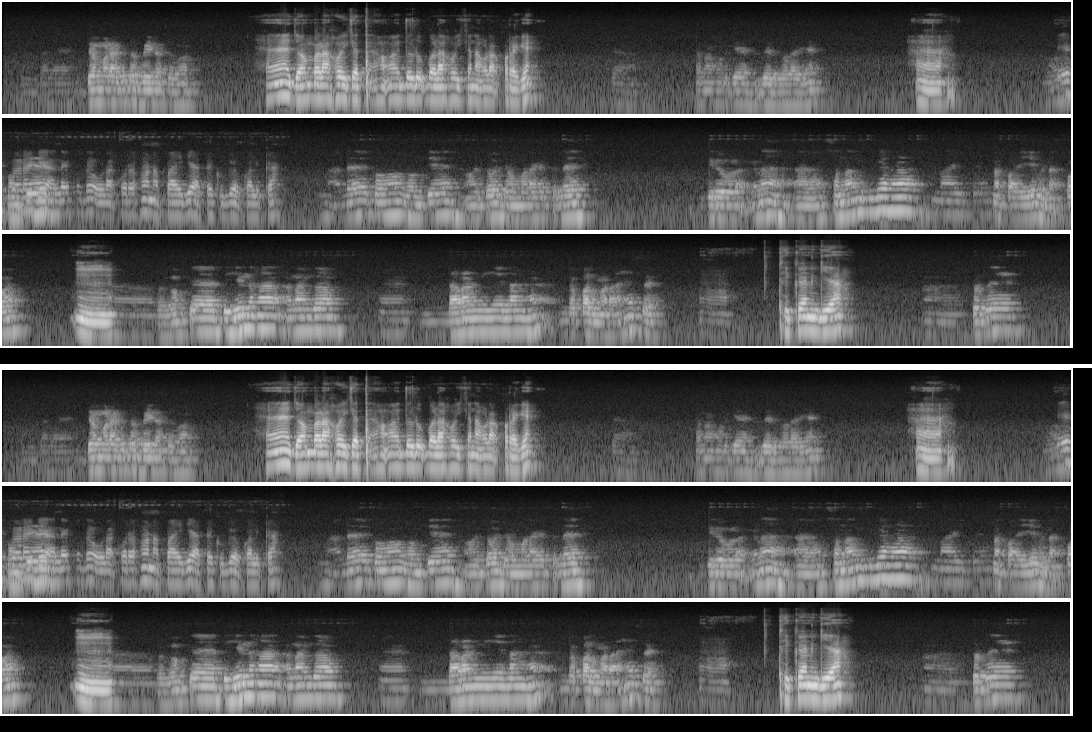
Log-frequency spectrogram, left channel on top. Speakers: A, on the left (about 30°); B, on the right (about 60°).
A: ᱛᱟᱦᱚᱞᱮ ᱡᱚᱢ ᱵᱟᱲᱟ ᱠᱚᱫᱚ ᱦᱩᱭᱱᱟ ᱥᱮ ᱵᱟᱝ?
B: ᱦᱮᱸ ᱡᱚᱢ ᱵᱟᱲᱟ ᱦᱩᱭ ᱠᱟᱛᱮᱜ ᱦᱚᱸᱜᱼᱚᱭ ᱫᱩᱲᱩᱵ ᱵᱟᱲᱟ ᱦᱩᱭ ᱟᱠᱟᱱᱟ ᱚᱲᱟᱜ ᱠᱚᱨᱮ ᱜᱮ᱾
A: ᱟᱪᱪᱷᱟ ᱥᱟᱱᱟᱢ ᱦᱚᱲᱜᱮ ᱵᱮᱥ ᱵᱟᱲᱟ ᱜᱮ ᱾
B: ᱦᱮᱸ
A: ᱛᱚ
B: ᱵᱮᱥ
A: ᱜᱚᱝᱠᱮ
B: ᱵᱟᱲᱟ ᱜᱮ ᱟᱞᱮ ᱠᱚᱫᱚ ᱚᱲᱟᱜ ᱼᱼ ᱠᱚᱨᱮ ᱦᱚᱸ ᱱᱟᱯᱟᱭ ᱜᱮ ᱾ ᱟᱯᱮ ᱠᱚᱜᱮ ᱚᱠᱟᱞᱮᱠᱟ?
A: ᱟᱞᱮ ᱠᱚᱦᱚᱸ ᱜᱚᱝᱠᱮ ᱦᱚᱜᱼᱚᱭ ᱛᱚ ᱡᱚᱢ ᱵᱟᱲᱟ ᱠᱟᱛᱮᱜ ᱞᱮ ᱼᱼ ᱡᱤᱨᱟᱹᱣ ᱵᱟᱲᱟᱜ ᱠᱟᱱᱟ ᱟᱨ ᱥᱟᱱᱟᱢ ᱠᱚᱜᱮ ᱦᱟᱸᱜ ᱱᱟᱭᱛᱮ ᱼᱼ ᱱᱟᱯᱟᱭ ᱜᱮ ᱢᱮᱱᱟᱜ ᱠᱚᱣᱟ ᱾
B: ᱩᱸᱻ
A: ᱟᱨ ᱜᱚᱝᱠᱮ ᱛᱤᱦᱤᱧ ᱦᱟᱸᱜ ᱟᱞᱟᱝ ᱫᱚ ᱼᱼ ᱫᱟᱬᱟᱱ ᱱᱤᱭᱮ ᱞᱟᱝ ᱦᱟᱸᱜ ᱜᱟᱯᱟᱞ ᱢᱟᱨᱟᱜᱼᱟ ᱦᱮᱸ ᱥᱮ ᱾
B: ᱚᱻ ᱴᱷᱤᱠᱟᱹᱱ ᱜᱮᱭᱟ᱾
A: ᱟᱻ ᱛᱚᱵᱮ ᱼᱼ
